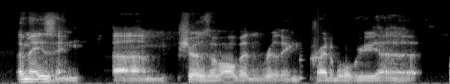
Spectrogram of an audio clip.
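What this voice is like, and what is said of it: Rough, worn-out voice. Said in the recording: “my voice is a bit fried today”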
